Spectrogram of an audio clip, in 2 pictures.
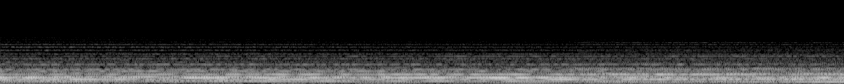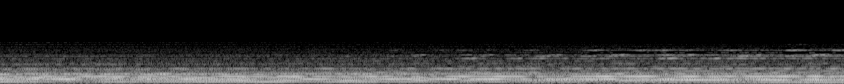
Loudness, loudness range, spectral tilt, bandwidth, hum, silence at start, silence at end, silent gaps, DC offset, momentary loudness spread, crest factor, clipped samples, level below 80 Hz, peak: -21 LUFS; 2 LU; -14 dB/octave; 3.2 kHz; none; 0 s; 0 s; none; under 0.1%; 4 LU; 14 dB; under 0.1%; -46 dBFS; -6 dBFS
